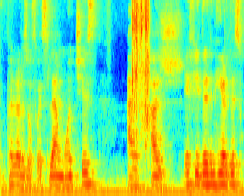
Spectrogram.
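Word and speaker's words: الحج: know it yet, that the letter Jim in Masri, they pronounce it Gim. So that means logically, Al-Hajj, Masri even they say it fast and they say it Al-Hajj. Al-Hajj.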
